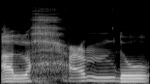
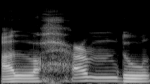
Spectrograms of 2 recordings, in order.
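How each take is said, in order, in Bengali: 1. h টি গলা থেকে জোর দিয়ে চাপা হয়। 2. h টি গলা থেকে জোর দিয়ে চাপা হয়।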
